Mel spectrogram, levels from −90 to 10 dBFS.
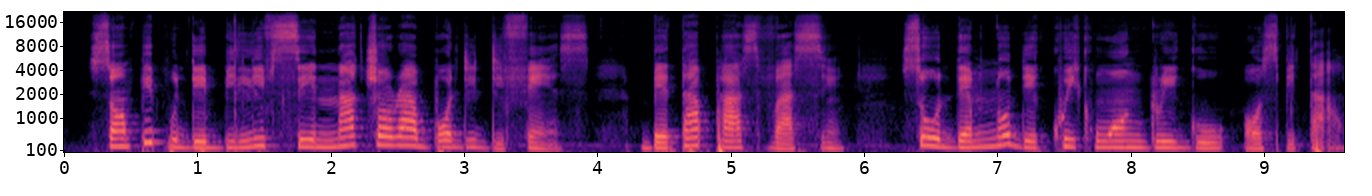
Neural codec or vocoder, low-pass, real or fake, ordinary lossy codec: vocoder, 48 kHz, 128 mel bands, Vocos; none; fake; none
